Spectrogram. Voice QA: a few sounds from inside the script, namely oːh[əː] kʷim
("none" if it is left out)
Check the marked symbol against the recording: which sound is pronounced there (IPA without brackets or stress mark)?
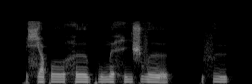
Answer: əː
